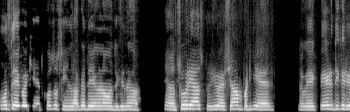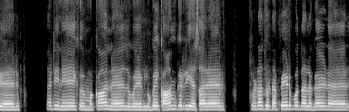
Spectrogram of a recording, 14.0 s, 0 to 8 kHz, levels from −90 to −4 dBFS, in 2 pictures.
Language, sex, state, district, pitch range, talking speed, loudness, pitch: Rajasthani, male, Rajasthan, Nagaur, 215-240 Hz, 130 wpm, -16 LUFS, 225 Hz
